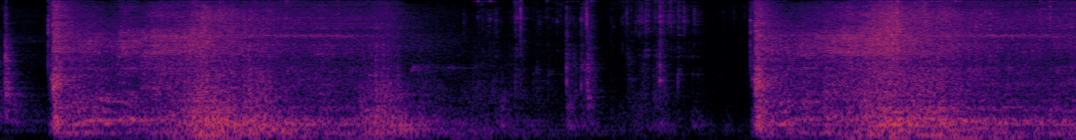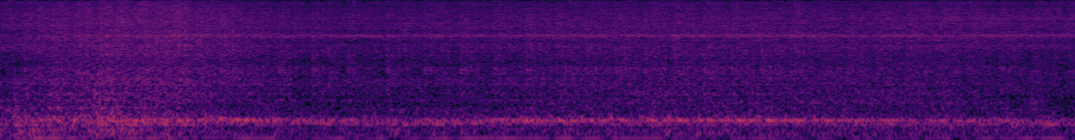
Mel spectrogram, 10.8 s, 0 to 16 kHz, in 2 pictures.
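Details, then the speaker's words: Replacement Ford 240 six in a 1967 Bell Telephone service truck, first start with fuel-flooded intake: rough start then loud, fast, uneven rocker clatter at idle despite full oil and oil light off; loose valve lash. "yeah that is a concerning amount of rattle I did check and we had oil pressure or oil yeah we got lots of oil"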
